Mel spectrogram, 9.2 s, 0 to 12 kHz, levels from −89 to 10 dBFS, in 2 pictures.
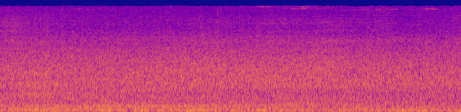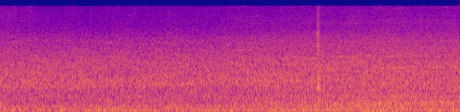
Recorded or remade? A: recorded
